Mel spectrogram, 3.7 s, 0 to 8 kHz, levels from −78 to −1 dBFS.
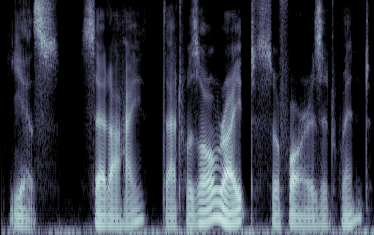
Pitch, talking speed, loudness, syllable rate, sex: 95 Hz, 190 wpm, -20 LUFS, 3.7 syllables/s, male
